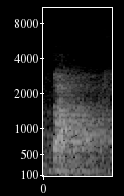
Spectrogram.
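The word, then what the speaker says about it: the: बता चुका था कि इसको दो तरह से प्रोनाउंस करते हैं। इसको दो तरीके से प्रोनाउंसिएशन किया जाता है। एक तो होता है इसका द और दूसरा क्या होता है? दी, जो मैं आपको बता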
